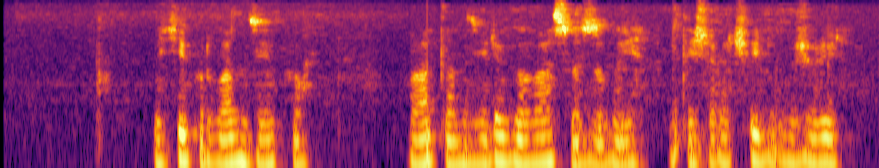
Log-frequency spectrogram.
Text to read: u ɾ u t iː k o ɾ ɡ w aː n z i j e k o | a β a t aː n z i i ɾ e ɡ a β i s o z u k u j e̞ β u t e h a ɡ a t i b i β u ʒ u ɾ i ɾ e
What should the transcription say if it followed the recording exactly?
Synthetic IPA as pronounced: u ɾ u c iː k o ɾ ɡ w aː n z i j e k o | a β a t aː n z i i ɾ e ɡ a β a s o z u ɡ u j e̞ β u t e ʃ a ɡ a t͡ʃ i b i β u ʒ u ɾ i ɾ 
